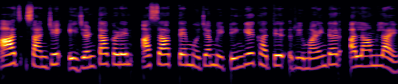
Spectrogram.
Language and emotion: Goan Konkani, neutral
